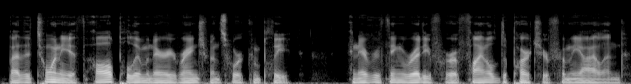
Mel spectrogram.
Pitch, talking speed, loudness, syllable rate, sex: 90 Hz, 170 wpm, -18 LUFS, 7.0 syllables/s, male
